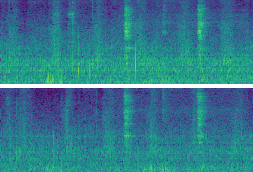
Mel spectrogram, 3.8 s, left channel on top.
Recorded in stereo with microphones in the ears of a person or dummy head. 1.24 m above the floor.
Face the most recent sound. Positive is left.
turn(degrees=-45)  # may be behind; listen again after turning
